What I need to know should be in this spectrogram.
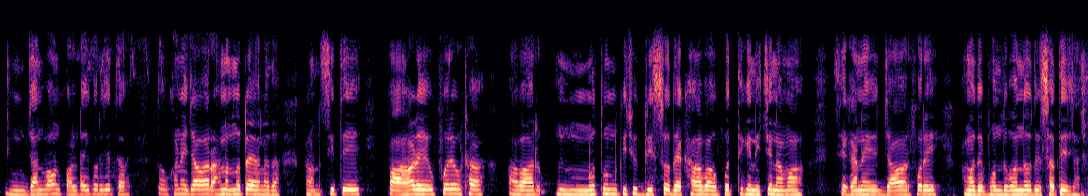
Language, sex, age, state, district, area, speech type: Bengali, male, 30-45, West Bengal, Paschim Medinipur, rural, spontaneous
